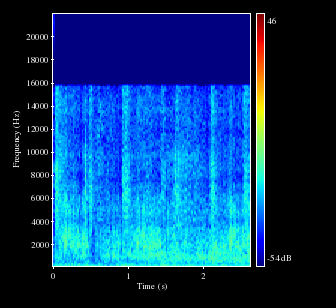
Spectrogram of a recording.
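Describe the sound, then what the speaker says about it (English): Dense gunfire and explosions from the Army Men: Sarge's Heroes 2 video game form a continuous, loud barrage of overlapping bangs and rumbling blasts with no pause and no voices. "we're starting off literally guns blazing. Going in with a bang"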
